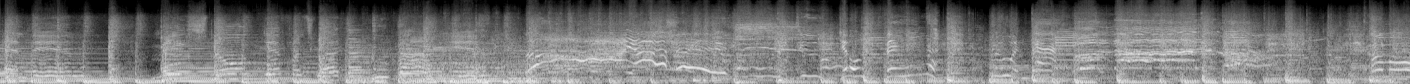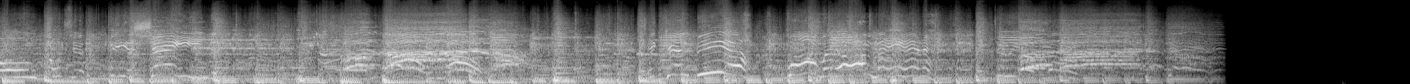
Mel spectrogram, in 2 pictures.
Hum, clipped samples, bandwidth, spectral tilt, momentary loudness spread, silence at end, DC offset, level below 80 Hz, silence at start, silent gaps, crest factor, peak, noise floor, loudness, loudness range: none; 1%; over 20 kHz; -4 dB/octave; 7 LU; 1.9 s; under 0.1%; -24 dBFS; 0 s; none; 8 dB; 0 dBFS; -82 dBFS; -8 LUFS; 4 LU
